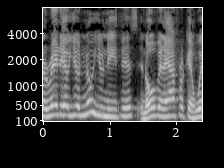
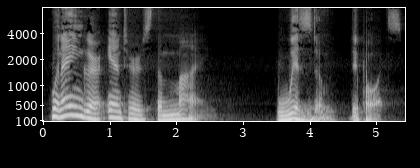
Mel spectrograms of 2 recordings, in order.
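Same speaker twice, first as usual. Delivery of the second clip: slow repeat; 8 semitones lower, much slower than usual. Shown as a demonstration. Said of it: "and I quote".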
